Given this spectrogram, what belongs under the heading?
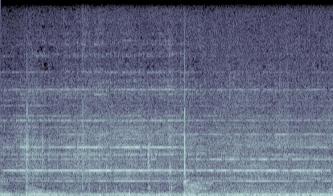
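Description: A narrow-gauge train rolls past in Vietnam as a continuous low rumble of wheels and cars on the track, with a few sharp metallic clanks and squeals over the steady noise.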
